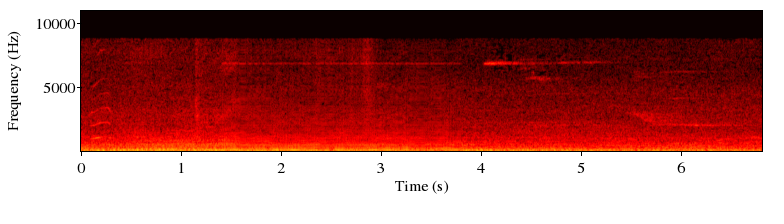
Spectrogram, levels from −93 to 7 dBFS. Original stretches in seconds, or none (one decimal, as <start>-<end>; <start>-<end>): 0.0-1.4; 3.8-6.8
